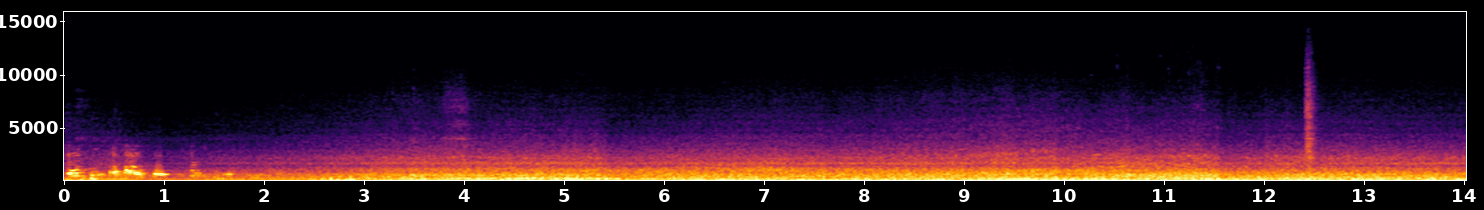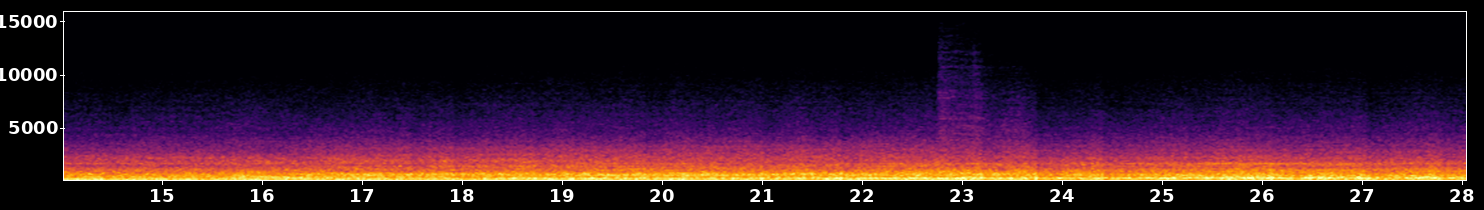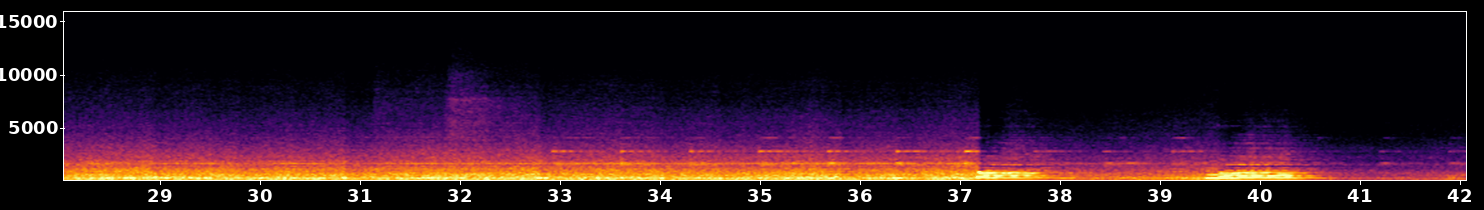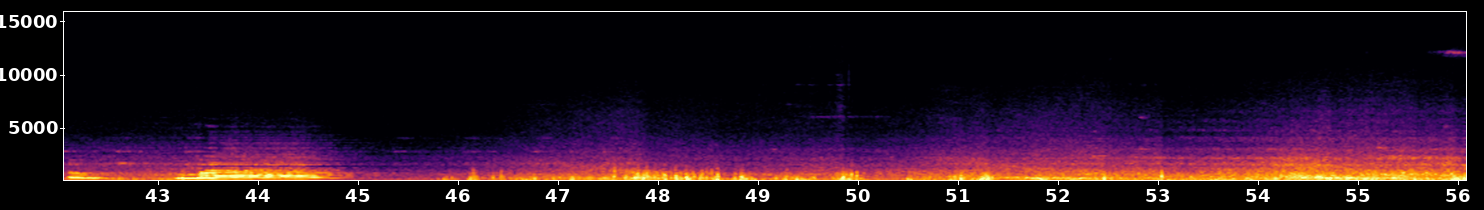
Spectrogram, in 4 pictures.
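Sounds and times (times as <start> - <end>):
diesel locomotive running: 0.0 - 56.0
locomotive horn blasts: 37.2 - 38.2, 39.4 - 40.8, 42.1 - 42.6, 43.2 - 45.2.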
